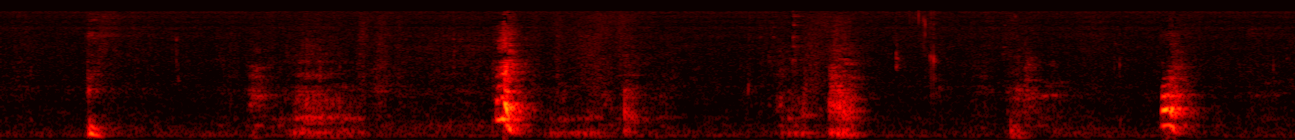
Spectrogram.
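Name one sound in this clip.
A dog gives short, sharp yips and grunts close by.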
